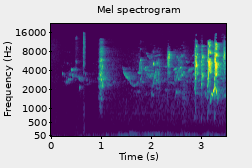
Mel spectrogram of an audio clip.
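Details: Red-rumped parrot calling in the New England region of NSW, Australia, a bird of parklands and grassy woodlands: bright, high chirps and short warbled notes, building to a dense burst of rapid twittering near the end.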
